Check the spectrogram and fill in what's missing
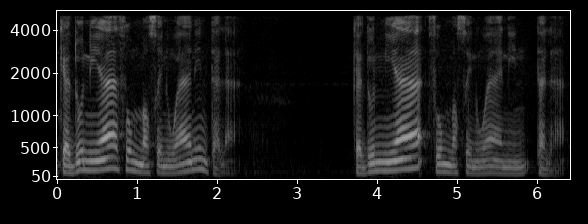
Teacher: تظهر فيها النون إظهارا مطلقا، يعني لأن هذا الإظهار ليس إظهارا شفويا ولا إظهارا حلقيا، هذا يسمى إظهارا مطلقا، هو الأصل في الكلام.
